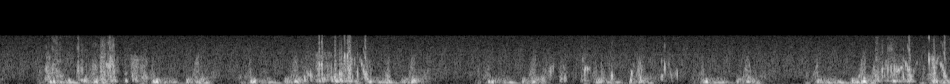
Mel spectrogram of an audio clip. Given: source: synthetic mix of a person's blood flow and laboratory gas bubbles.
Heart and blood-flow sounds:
Doppler ultrasound of blood flow; precordium
0.44-1.19 s: bubbles
1.24-1.49 s: bubbles
3.00-3.74 s: bubbles
3.83-3.92 s: bubbles
5.40-5.55 s: bubbles
5.59-5.68 s: bubbles
5.80-5.93 s: bubbles
5.97-6.17 s: bubbles
6.29-6.46 s: bubbles
6.58-6.79 s: bubbles
8.70-9.17 s: bubbles
9.25-9.51 s: bubbles
From the record:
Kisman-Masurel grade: 332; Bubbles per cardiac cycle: rolling drumbeat, 9 or more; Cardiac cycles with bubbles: 50 to 99%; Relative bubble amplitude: moderate (0.250 to 0.450); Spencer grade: 3 (all of the cardiac periods contain showers or single bubble signals, but not dominating or overriding the cardiac motion signals); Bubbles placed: only in the low amplitude regions of the cardiac cycle

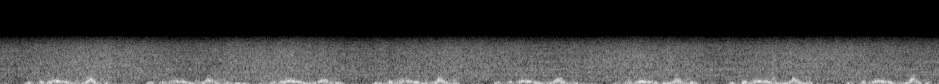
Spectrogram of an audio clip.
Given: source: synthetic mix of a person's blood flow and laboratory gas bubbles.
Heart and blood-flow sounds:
Doppler ultrasound of blood flow; precordium
7.67-7.78 s: bubbles
From the record:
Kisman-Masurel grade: 112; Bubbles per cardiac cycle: 1 to 2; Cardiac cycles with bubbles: 1 to 10%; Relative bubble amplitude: moderate (0.250 to 0.450); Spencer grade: 1 (occasional bubble signal discernible with the cardiac motion signal, with majority of cardiac periods free of bubbles); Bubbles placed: anywhere in the cardiac cycle

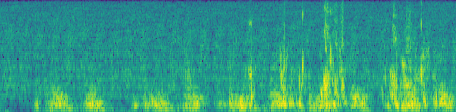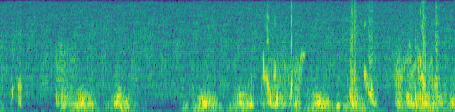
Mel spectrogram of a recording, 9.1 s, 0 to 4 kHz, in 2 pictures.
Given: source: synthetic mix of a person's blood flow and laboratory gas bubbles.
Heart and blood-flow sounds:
Doppler ultrasound of blood flow; precordium
2.47-2.60 s: bubbles
2.77-3.07 s: bubbles
3.17-3.49 s: bubbles
3.80-4.41 s: bubbles
4.67-4.81 s: bubbles
5.10-5.33 s: bubbles
7.02-7.63 s: bubbles
7.92-7.99 s: bubbles
8.04-8.36 s: bubbles
8.48-9.04 s: bubbles
From the record:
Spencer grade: 3 (all of the cardiac periods contain showers or single bubble signals, but not dominating or overriding the cardiac motion signals); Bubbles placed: only in the low amplitude regions of the cardiac cycle

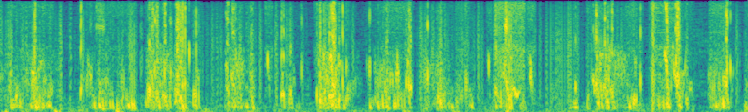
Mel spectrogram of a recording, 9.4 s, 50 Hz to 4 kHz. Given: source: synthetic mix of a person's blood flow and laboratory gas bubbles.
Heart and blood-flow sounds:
Doppler ultrasound of blood flow; subclavian vein
0.00-0.05 s: bubbles
0.08-0.68 s: bubbles
0.97-1.72 s: bubbles
1.81-2.52 s: bubbles
2.79-3.19 s: bubbles
3.30-3.40 s: bubbles
3.48-3.77 s: bubbles
3.92-4.45 s: bubbles
4.57-5.17 s: bubbles
5.27-5.94 s: bubbles
6.07-6.69 s: bubbles
7.10-7.23 s: bubbles
7.31-8.04 s: bubbles
8.12-8.67 s: bubbles
8.84-9.17 s: bubbles
9.29-9.36 s: bubbles
From the record:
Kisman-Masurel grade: 343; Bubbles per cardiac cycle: rolling drumbeat, 9 or more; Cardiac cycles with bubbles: 100%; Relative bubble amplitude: loud (0.450 to 0.775); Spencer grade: 3 (all of the cardiac periods contain showers or single bubble signals, but not dominating or overriding the cardiac motion signals); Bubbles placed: anywhere in the cardiac cycle

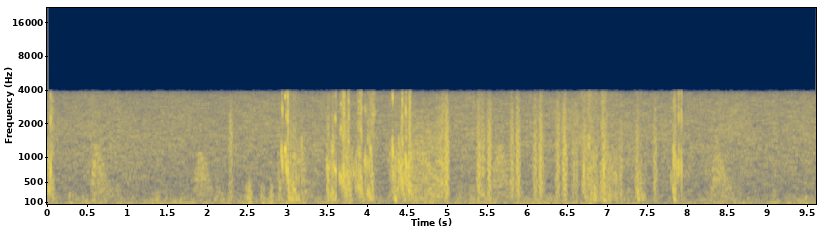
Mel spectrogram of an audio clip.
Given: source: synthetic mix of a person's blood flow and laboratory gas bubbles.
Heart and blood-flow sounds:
Doppler ultrasound of blood flow; subclavian vein
0.00-0.12 s: bubbles
2.83-3.28 s: bubbles
3.47-4.13 s: bubbles
4.25-4.61 s: bubbles
6.67-7.15 s: bubbles
7.32-7.50 s: bubbles
7.79-7.96 s: bubbles
From the record:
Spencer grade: 2 (many but less than half of the cardiac periods contain bubble signals, singularly or in groups); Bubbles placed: anywhere in the cardiac cycle

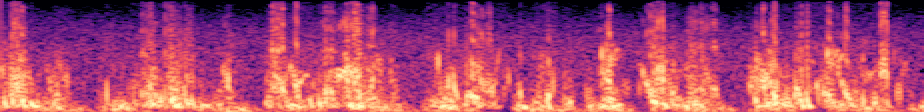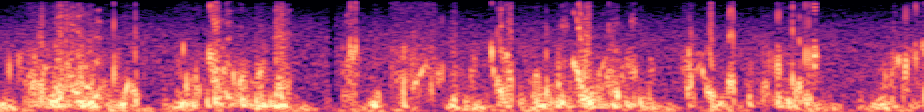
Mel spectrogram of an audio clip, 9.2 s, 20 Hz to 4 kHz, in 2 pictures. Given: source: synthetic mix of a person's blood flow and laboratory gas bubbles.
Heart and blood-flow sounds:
Doppler ultrasound of blood flow; precordium
0.00-0.38 s: bubbles
0.49-1.18 s: bubbles
1.30-2.01 s: bubbles
2.10-3.61 s: bubbles
3.71-4.54 s: bubbles
4.63-5.34 s: bubbles
5.48-6.12 s: bubbles
6.29-6.93 s: bubbles
7.03-7.17 s: bubbles
7.20-7.90 s: bubbles
8.01-8.73 s: bubbles
8.91-9.25 s: bubbles
From the record:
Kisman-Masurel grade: 444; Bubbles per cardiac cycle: continuous sound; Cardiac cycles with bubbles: 100%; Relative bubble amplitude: maximal (0.775 to 0.999); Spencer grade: 4 (maximum detectable bubble signal sounding continuously throughout systole and diastole of every cardiac period, and overriding the amplitude of the normal cardiac signals); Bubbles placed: anywhere in the cardiac cycle

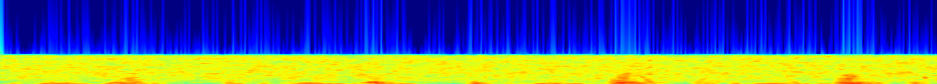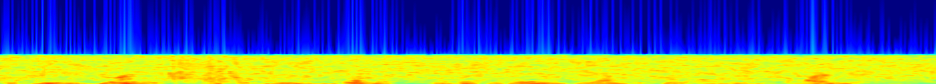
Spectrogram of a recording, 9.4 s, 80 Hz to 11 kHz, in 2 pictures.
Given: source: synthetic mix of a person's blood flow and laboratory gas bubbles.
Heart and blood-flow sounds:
Doppler ultrasound of blood flow; precordium
3.19-3.37 s: bubbles
4.61-4.65 s: bubbles
5.51-5.95 s: bubbles
From the record:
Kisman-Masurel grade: 121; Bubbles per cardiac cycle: 1 to 2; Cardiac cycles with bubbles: 10 to 50%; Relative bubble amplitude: barely perceptible (0.100 to 0.250); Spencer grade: 2 (many but less than half of the cardiac periods contain bubble signals, singularly or in groups); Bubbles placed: only in the low amplitude regions of the cardiac cycle

